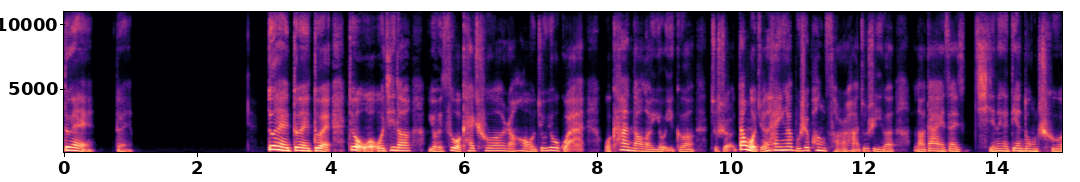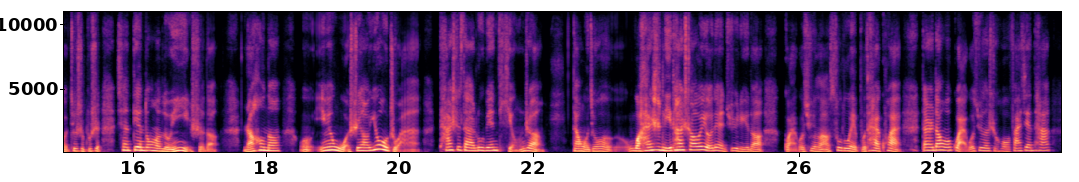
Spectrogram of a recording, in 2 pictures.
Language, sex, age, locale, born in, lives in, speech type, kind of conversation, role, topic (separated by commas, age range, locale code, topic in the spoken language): Chinese, female, 40-44, zh-CN, China, United States, conversation, unstructured, none, 你觉得帮助别人重要吗？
